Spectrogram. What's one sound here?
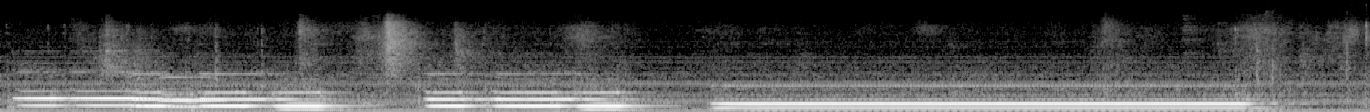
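A pipe organ plays a slow chord sequence that ends in a long held chord, echoing in a large hall.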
